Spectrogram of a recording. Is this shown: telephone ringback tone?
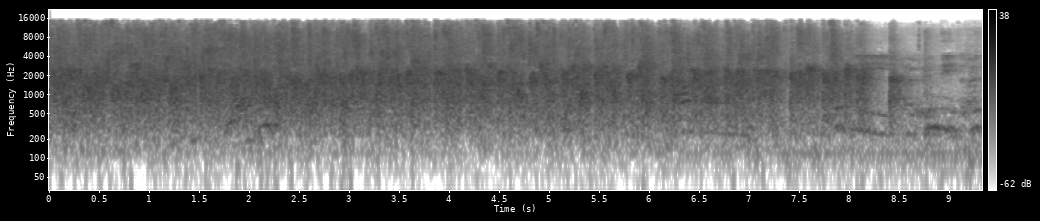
no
